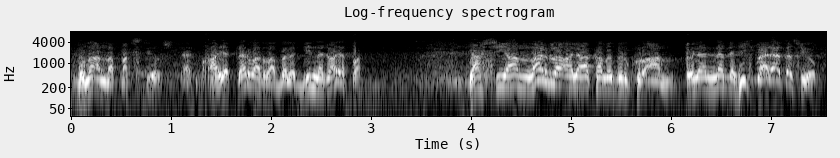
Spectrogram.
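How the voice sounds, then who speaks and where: A man's voice: high voice, big pitch swings, brisk. A middle-aged male preacher giving a sermon in a mosque, telling a story vividly and speaking directly to his congregation. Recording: dull lo-fi sermon recording, faint noise.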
